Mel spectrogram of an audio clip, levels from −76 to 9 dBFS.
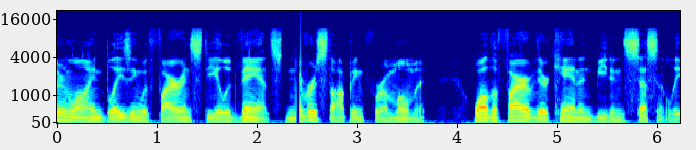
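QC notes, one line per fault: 2.37–2.46 s, intermittent contact: the speech drops out for about 53 ms with crackle at each edge as a loose connection briefly opens and recloses.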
